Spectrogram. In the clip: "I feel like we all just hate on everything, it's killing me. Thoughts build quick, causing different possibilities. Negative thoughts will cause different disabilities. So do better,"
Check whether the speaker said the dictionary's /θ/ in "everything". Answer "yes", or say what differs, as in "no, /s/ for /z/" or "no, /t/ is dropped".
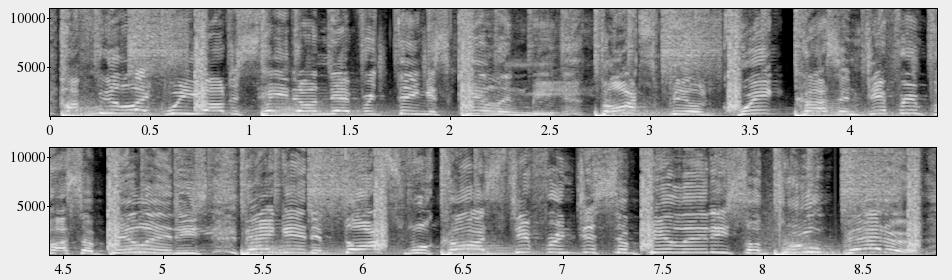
yes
